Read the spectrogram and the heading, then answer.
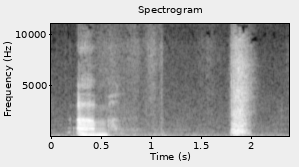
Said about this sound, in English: Sorry, I had to sniffle. Of course I'm having allergies, just like every other gosh darn time I record this podcast.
